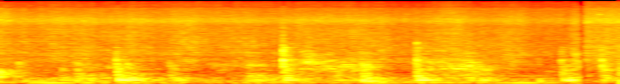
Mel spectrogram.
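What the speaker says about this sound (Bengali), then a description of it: "আমি এক থেকে দু মিনিট মতো ভালো করে একটু কষিয়ে নিচ্ছি" Peas cooked down with spice masala in a pan give a steady close sizzle, broken by a few sharp scrapes and knocks from stirring.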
